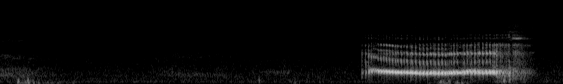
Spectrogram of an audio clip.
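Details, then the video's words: Pet dog making raptor-like noises indoors: after near silence, one loud, nasal, steady squeal of about a second and a half, ringing with overtones. Quiet speech precedes it. "dog makes raptor noises"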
